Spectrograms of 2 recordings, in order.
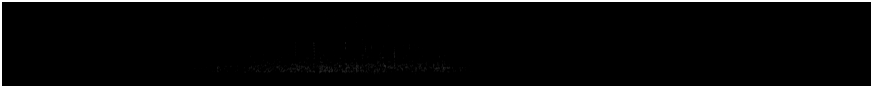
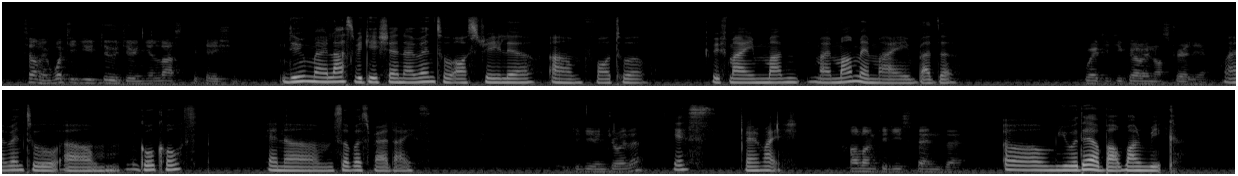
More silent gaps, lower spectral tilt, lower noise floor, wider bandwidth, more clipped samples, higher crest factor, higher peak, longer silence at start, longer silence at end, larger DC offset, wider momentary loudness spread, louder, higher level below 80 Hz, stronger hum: neither; second, 4 dB/octave vs -6 dB/octave; first, -90 dBFS vs -58 dBFS; first, 19 kHz vs 11 kHz; neither; about the same, 26 dB vs 22 dB; second, -40 dBFS vs -16 dBFS; first, 0.95 s vs 0 s; first, 2.45 s vs 0 s; neither; second, 11 LU vs 19 LU; second, -59 LUFS vs -36 LUFS; second, under -90 dBFS vs -66 dBFS; neither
